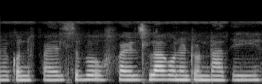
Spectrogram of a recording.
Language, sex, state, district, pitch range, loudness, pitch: Telugu, female, Andhra Pradesh, Annamaya, 205-215 Hz, -17 LUFS, 205 Hz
